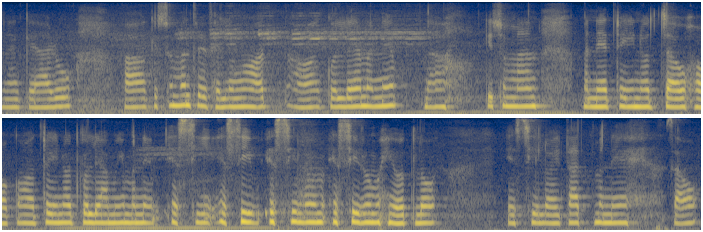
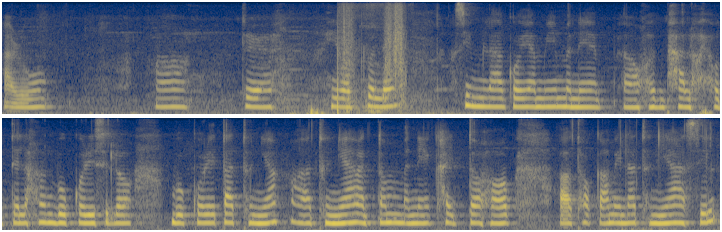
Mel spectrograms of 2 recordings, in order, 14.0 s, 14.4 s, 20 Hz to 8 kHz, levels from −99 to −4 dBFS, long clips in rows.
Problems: constant background noise, background conversations at intervals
